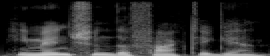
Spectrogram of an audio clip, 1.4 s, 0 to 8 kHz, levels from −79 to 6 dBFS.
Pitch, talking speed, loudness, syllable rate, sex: 150 Hz, 220 wpm, -15 LUFS, 6.4 syllables/s, male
